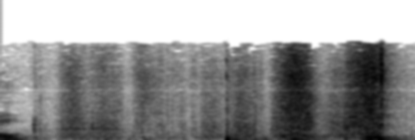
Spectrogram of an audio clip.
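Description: Packing tray being pulled out of a cardboard box, scraping and rubbing against the cardboard. There is a knock about a second in, then a louder scrape.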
